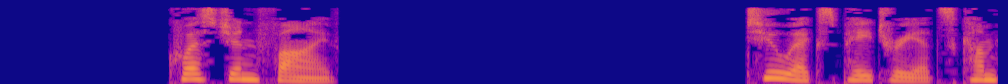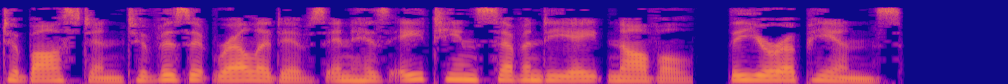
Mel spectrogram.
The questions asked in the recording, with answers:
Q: Two expatriates come to Boston to visit relatives in his 1878 novel, The Europeans.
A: The answer is Henry James.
